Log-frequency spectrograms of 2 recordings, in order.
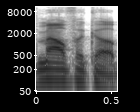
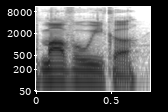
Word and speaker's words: Mavuika: That's the way her name is spelled. I thought it was Malvika, but it's Mavuika.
